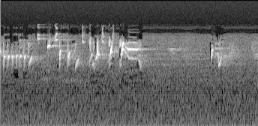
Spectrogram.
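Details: An Algerian European goldfinch (Carduelis carduelis) sings a quick run of about ten high, even notes, then a tumbling, liquid twitter of bright trills and slurred tweets, ending with a brief phrase.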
